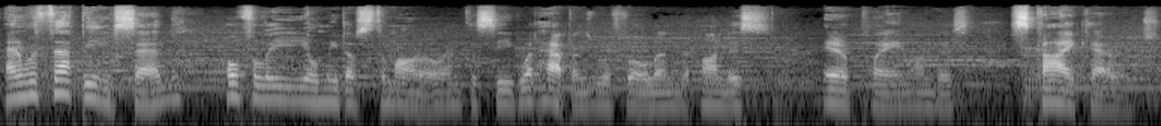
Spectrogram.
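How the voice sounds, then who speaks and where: A man's voice: on the low side, moderate pace, over music. Man steadily reading a novel aloud. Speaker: audiobook reader.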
